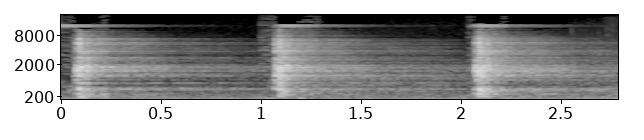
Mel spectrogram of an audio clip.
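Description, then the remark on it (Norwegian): A large, wall-mounted, beautifully carved clock, hanging on a narrow wall between two large windows, ticks three times, evenly spaced about a second apart, each tick crisp with a short ringing decay, and nothing else heard. “En eh, stor, veggmontert og nydelig utskåret klokke”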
